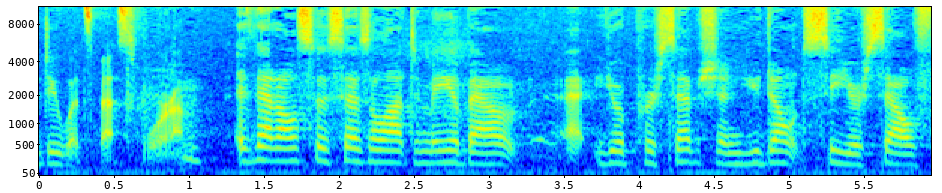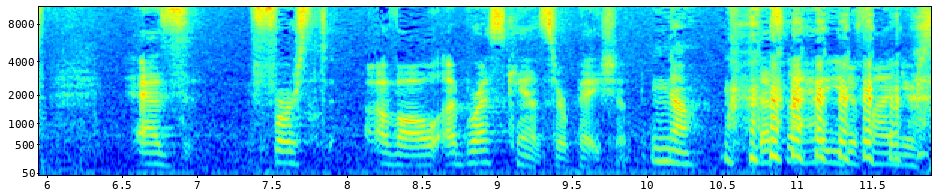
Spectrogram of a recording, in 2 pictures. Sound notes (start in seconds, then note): 10.6 laughs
